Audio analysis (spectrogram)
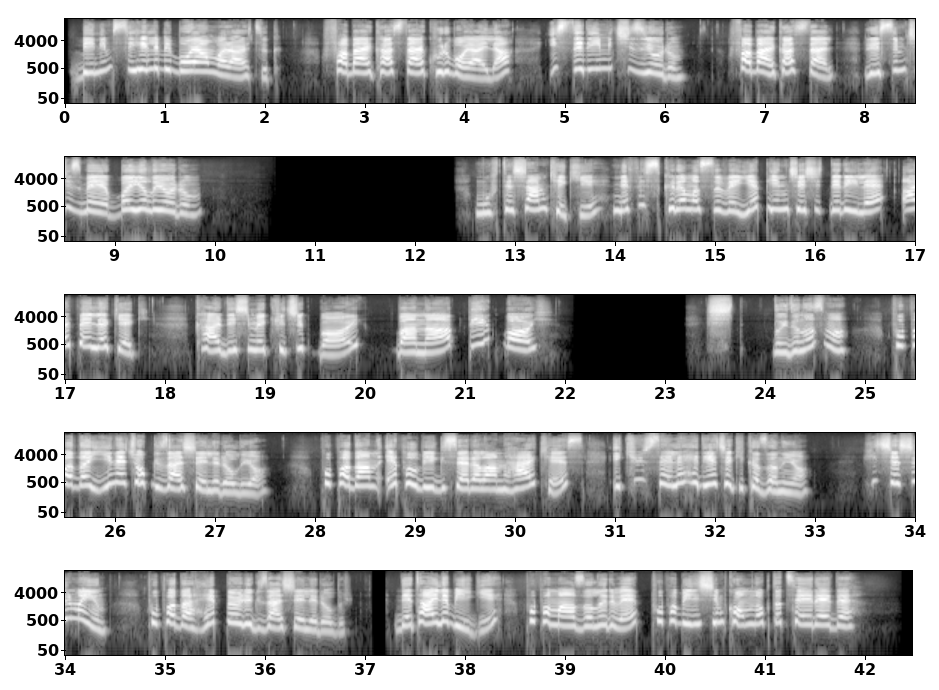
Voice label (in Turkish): REKLAM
